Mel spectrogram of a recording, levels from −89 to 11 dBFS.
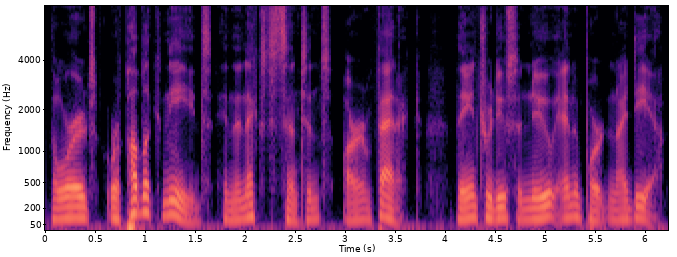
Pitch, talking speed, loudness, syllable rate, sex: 100 Hz, 165 wpm, -22 LUFS, 5.7 syllables/s, male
